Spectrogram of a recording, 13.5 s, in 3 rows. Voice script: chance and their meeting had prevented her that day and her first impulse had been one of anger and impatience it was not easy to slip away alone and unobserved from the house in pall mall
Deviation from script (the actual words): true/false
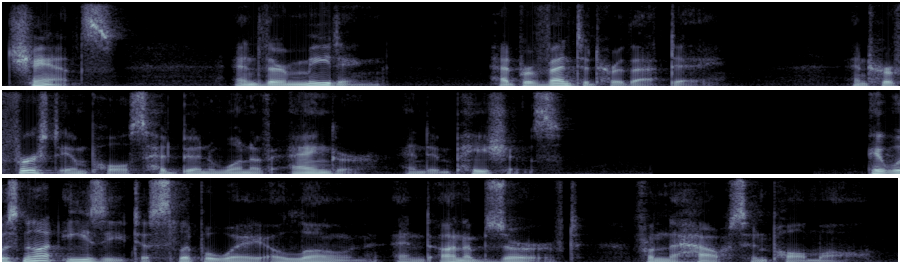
false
